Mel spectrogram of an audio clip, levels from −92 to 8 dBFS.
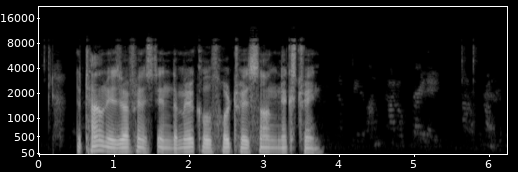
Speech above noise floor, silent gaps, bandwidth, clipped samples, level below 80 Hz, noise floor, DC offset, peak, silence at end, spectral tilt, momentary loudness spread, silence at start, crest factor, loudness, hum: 51 dB; none; 9.6 kHz; under 0.1%; -62 dBFS; -76 dBFS; under 0.1%; -4 dBFS; 2.5 s; -4.5 dB/octave; 7 LU; 0.5 s; 24 dB; -25 LUFS; none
